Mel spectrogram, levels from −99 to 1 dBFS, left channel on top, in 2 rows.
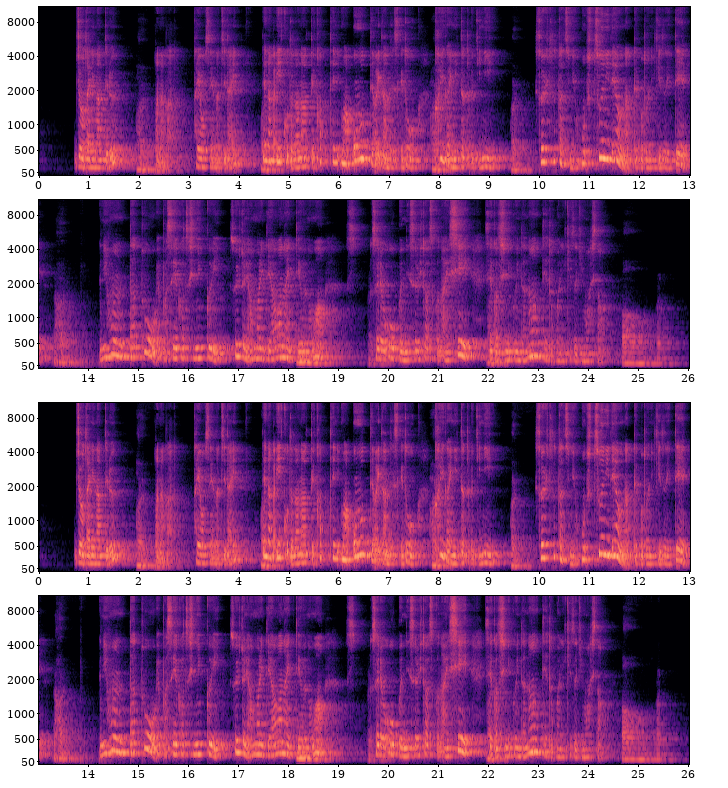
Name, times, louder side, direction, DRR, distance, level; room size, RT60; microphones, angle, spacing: voice 1, 0.7-1.6 2.3-2.7 3.1-4.0 4.5-9.1 9.9-13.0 14.2-18.7 19.2-19.3 19.6-24.3, right 1 dB, 15° right, 5 dB, 0.3 m, -26 dB
voice 2, 18.2-18.7 19.6-19.7 22.0-22.2 24.7-25.4, right 2 dB, 65° right, 5 dB, 0.7 m, -33 dB
6.9 x 5.0 x 2.8 m, 1.5 s
head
